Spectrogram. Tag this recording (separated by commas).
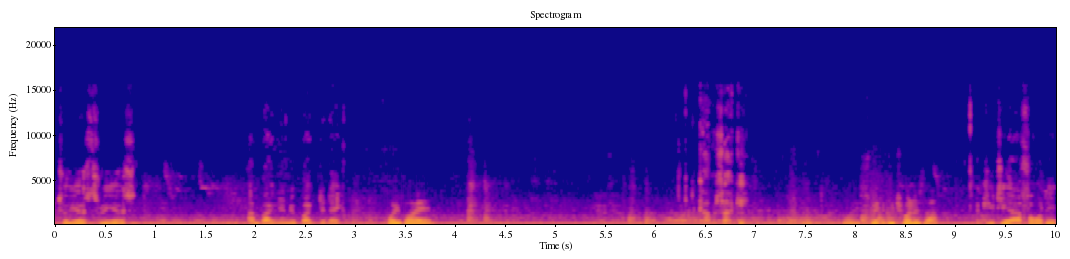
Speech, outside, urban or man-made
